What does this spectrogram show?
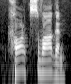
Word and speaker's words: Volkswagen: V in German language is pronounced as fa, fa, fau. For example, folk. Folk means people. Volkswagen, you must have heard it.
